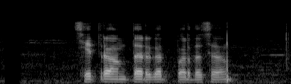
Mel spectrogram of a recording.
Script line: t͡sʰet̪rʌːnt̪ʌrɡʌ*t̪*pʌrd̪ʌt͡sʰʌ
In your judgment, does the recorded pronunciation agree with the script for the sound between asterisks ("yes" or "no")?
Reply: yes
